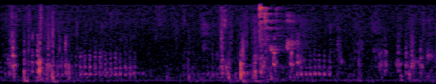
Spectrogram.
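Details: Pet guinea pigs Toffee and Fudge, two happy boys, popcorning and munching carrot sticks: irregular footfalls and chewing patter with short buzzy, purring rumbles in two bursts.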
